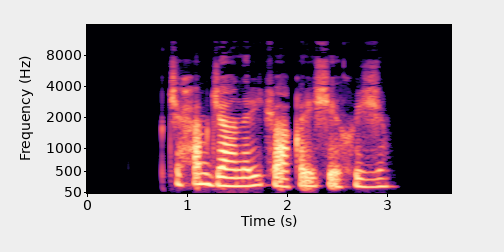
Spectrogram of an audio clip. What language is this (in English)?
Adyghe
